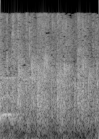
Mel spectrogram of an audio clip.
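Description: Audience applause after a poet finishes a performance at a literary reading: a thick, continuous rush of many hands clapping, holding steady and fairly loud throughout.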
